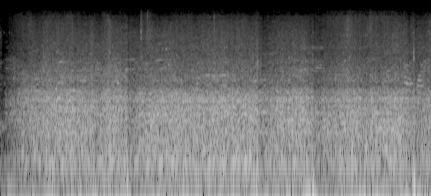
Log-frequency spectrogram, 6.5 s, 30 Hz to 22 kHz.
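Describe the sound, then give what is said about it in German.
A steam locomotive running at its working speed of 50, its steady churning exhaust and rolling rumble filling the whole stretch, with a few sharper beats standing out now and then. “Man sagte mir gerade, es wäre ein herrliches Staccato der Auspuffschläge zu hören.”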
